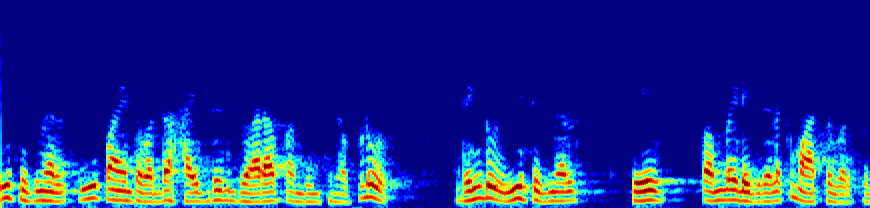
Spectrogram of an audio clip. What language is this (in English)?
Telugu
